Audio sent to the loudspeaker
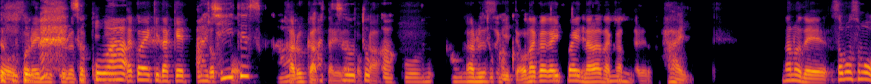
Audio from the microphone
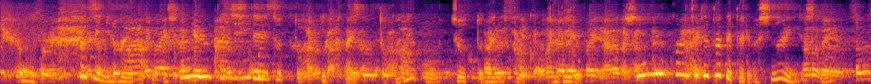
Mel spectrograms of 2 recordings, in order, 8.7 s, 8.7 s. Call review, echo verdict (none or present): present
